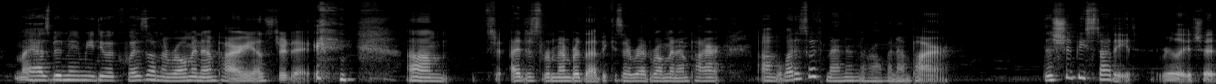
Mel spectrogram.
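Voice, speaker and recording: Over music in the background, a woman talks at a fairly quick pace, leaving long, frequent pauses. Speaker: pet channel host. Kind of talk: casual talk to camera, reading fun facts.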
